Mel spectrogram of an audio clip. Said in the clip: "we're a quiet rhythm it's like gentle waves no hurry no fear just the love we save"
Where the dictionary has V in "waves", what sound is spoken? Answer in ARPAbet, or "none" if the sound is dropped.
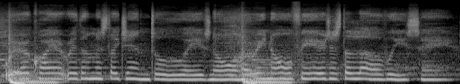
V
